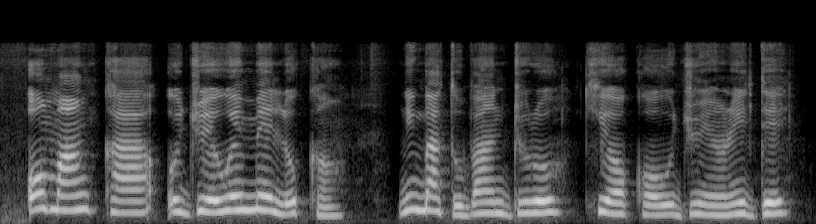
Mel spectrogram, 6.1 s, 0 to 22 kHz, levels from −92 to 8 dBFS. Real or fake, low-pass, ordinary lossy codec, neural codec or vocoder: fake; 9.9 kHz; none; vocoder, 22.05 kHz, 80 mel bands, Vocos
